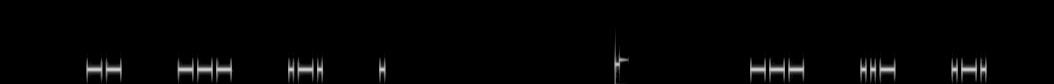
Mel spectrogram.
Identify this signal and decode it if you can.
Morse code, heard as a keyed tone, about 25 wpm, spaced as for 12 wpm, 700 Hz. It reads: MORE OUR
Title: 4x Character Spacing - Top 200 Words - 25wpm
